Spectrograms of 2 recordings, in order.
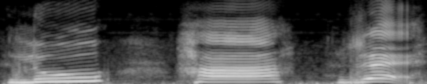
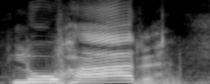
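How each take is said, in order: First: Very slow, drawn-out लू, हा, र; teacher stretching each piece of Luhar; syllable by syllable. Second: Said in the usual way. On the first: Shown as a demonstration. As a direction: sound out लू हा र with gaps between. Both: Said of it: "तो ये क्या हो गया?".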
